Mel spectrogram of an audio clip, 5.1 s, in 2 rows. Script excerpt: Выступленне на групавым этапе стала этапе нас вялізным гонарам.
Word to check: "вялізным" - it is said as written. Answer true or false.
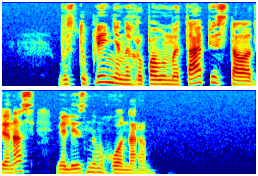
true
